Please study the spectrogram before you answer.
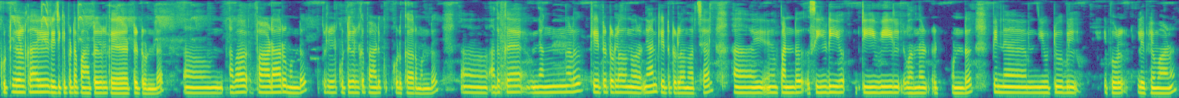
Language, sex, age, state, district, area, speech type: Malayalam, female, 45-60, Kerala, Alappuzha, rural, spontaneous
